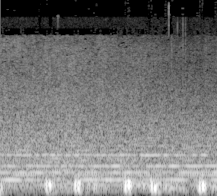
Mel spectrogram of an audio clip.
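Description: A heartbeat sound effect: low, muffled thumps come in double-beat pairs at a steady pace, about five beats in two seconds, over a faint, constant hum.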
